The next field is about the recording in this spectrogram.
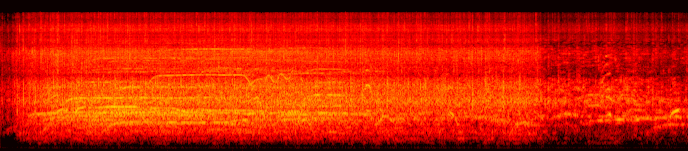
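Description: Canned audience cheering, a dense roar of whoops and shouts that holds loud and steady for about ten seconds and thins slightly near the end. No one speaks over it.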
